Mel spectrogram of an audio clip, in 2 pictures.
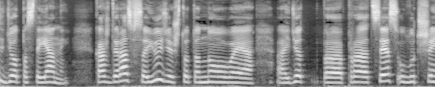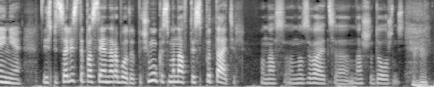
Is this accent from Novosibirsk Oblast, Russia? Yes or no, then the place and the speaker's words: yes; Novosibirsk, Novosibirsk Oblast, Russia; moved away as an adult; also born or lived in Altai; Я коренная новосибирка. Я там родилась, выучилась, выросла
